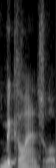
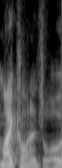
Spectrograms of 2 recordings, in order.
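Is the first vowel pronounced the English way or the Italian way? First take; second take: Italian; English. First: The first vowel is pronounced the Italian way. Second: The first vowel is pronounced the English way. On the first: The speaker calls it right. "it's Michelangelo because M I" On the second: The speaker calls it wrong. "it's not Michelangelo"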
